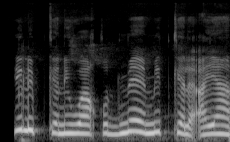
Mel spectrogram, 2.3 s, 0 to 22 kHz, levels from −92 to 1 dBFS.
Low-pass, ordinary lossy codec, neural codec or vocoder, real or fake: 19.8 kHz; none; none; real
